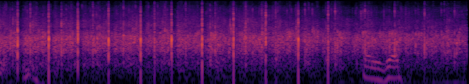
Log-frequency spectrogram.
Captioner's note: applause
